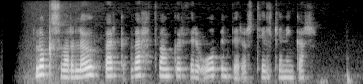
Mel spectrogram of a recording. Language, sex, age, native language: Icelandic, female, 30-39, Icelandic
